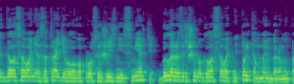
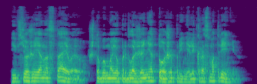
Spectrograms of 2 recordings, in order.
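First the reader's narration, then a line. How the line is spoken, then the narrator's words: Plain. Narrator (Russian): сказал кастомайзер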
